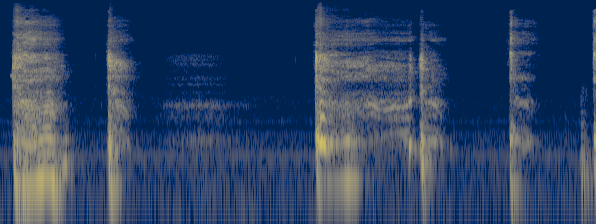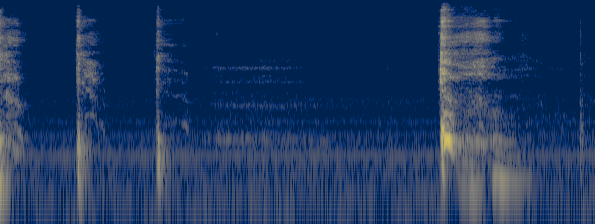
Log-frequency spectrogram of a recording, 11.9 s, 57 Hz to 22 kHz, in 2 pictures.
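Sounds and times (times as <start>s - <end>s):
person coughing: 0.1s - 1.4s, 3.2s - 7.9s, 10.4s - 11.3s.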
